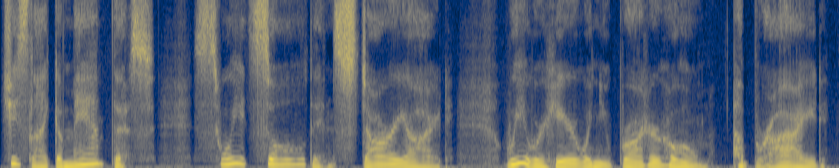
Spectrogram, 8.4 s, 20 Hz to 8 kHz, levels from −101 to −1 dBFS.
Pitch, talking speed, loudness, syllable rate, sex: 175 Hz, 120 wpm, -19 LUFS, 3.5 syllables/s, female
